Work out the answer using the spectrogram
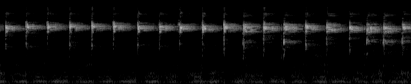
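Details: Lovebird ngekek given as a lure recording to prompt other lovebirds to sing. High, clipped chirps repeat quickly, roughly five per second, in a steady chattering series.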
